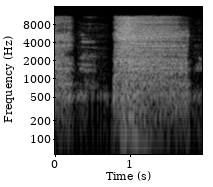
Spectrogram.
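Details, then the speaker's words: Imitated pursed-lip breathing demonstrated in an EMT respiratory emergencies lecture: quick gasp in, then long forceful hissing exhalation through pursed lips, as a breathless person does to raise pressure in the lungs. "right you'll purse your lips to create a positive pressure right so there's this thing called peep right positive expiratory in pressure and so you will physiologically purse your lips to increase the pressure within your lungs"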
